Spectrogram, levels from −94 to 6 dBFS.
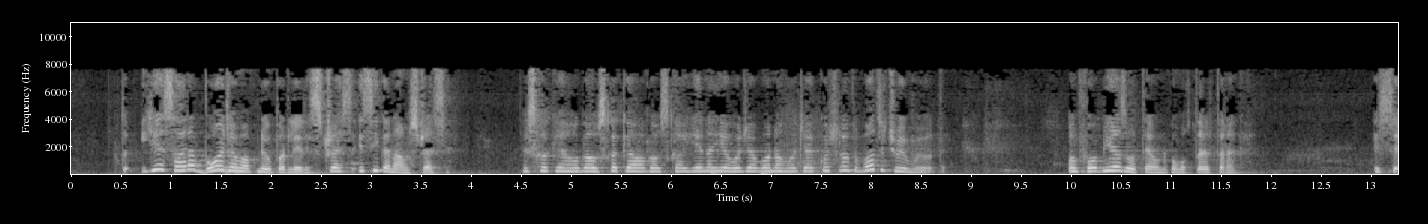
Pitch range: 180-245 Hz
